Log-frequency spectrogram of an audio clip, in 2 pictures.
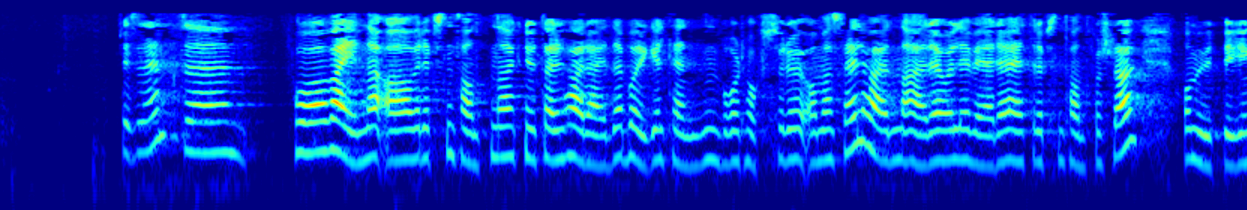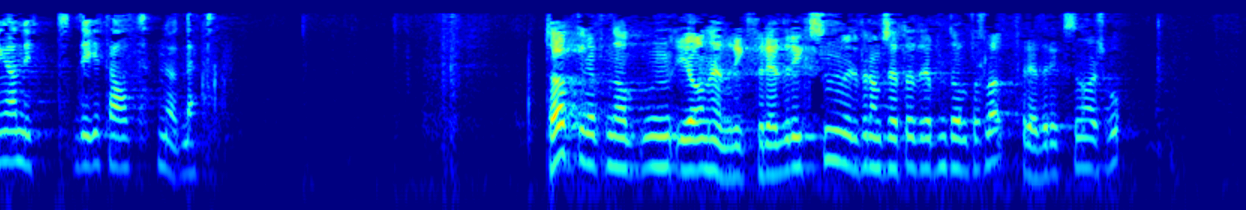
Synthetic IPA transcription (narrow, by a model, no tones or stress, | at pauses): pʰɾɛsɪd̪ɛnt̪ | pʰɔʋæɪnəʔɑʋɾɛpɾəsn̩t̪ʰɑnt̪ənəkʰnʉːt̪ɑɾɪlhɑɾæɪd̪əbɔɾɡɛlt̪ʰɛnd̪n̩boːʈhɔksɾʉɔmæɪsɛlhɑɾjæɪd̪ɛnæːɾəɔlɛʋeːɾəɛt̪ɾɛpɾəsn̩t̪ʰɑnt̪fɔʂɭɑːɡɔmʉːt̪̚bʏɡɪŋɑnʏt̪d̪ɪɡɪt̪ʰɑːlt̪nøːd̪nɛt̪ː | t̪ʰɑkːɾɛpɾəsn̩t̪ʰɑnt̪n̩jɑːnhɛnɾɪkfɾɛd̪ɾɪksnʋɪlfɾɑmsɛt̪ːəɛt̪ɾɛpɾəsn̩t̪ɑnt̪fɔʂɭɑːɡfɾɛd̪ɾɪksn̩ʋɑʂəɡu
